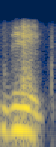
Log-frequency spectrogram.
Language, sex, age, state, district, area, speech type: Hindi, male, 30-45, Uttar Pradesh, Sitapur, rural, conversation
